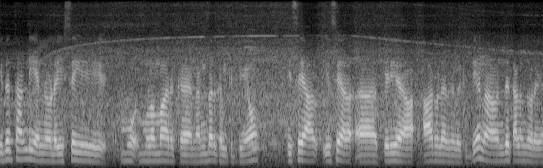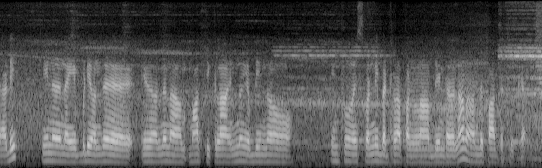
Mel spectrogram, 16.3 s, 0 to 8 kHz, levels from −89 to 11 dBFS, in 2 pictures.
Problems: constant background noise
